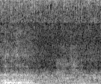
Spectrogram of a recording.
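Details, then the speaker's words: Female pet dog asleep: a faint, low rumbling snore followed by quiet room noise; ordinary dog snoring. "guys hear my dog snoring she just not stopped she just snapped yeah yeah"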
